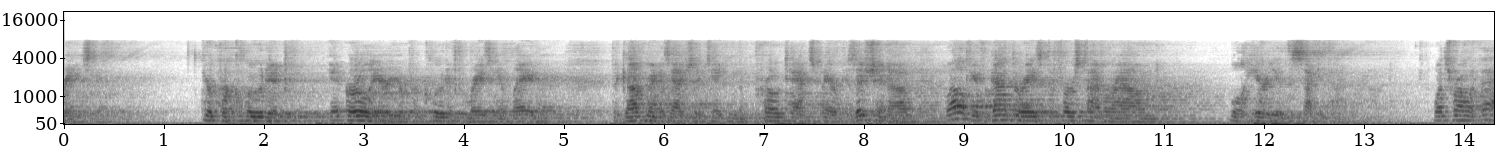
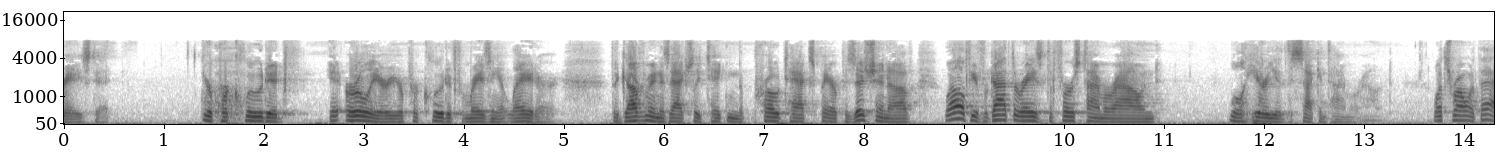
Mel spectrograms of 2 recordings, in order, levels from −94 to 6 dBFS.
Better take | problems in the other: second | room echo; dies away in 2.5 s

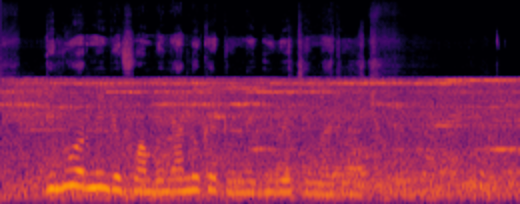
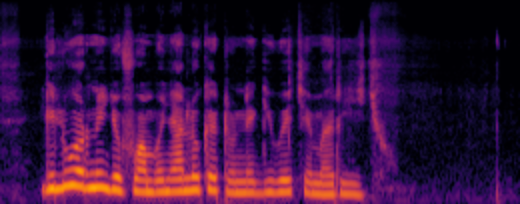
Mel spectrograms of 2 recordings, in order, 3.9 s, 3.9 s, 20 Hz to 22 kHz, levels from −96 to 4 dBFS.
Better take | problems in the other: second | background sound (Subway, metro, underground); 3 dB below the speech

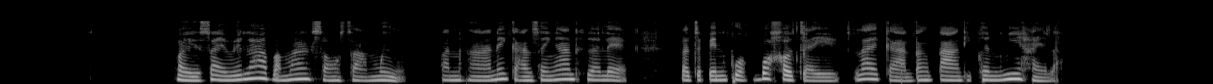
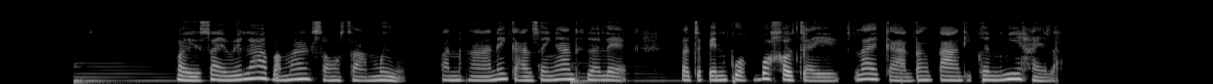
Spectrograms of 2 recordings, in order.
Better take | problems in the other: first | noise reduction (neural mask model RNNoise)

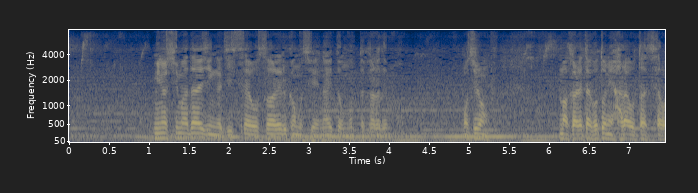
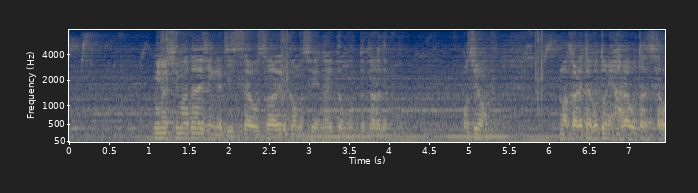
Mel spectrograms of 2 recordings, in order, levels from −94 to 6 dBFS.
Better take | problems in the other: first | background sound (Camera); 20 dB below the speech // room echo; dies away in 2.5 s

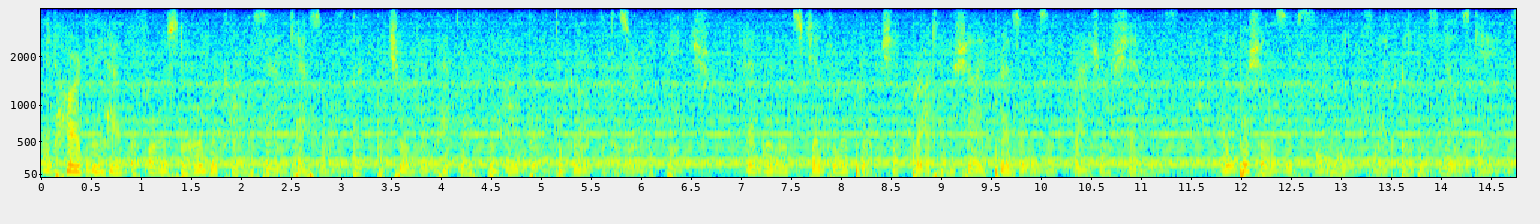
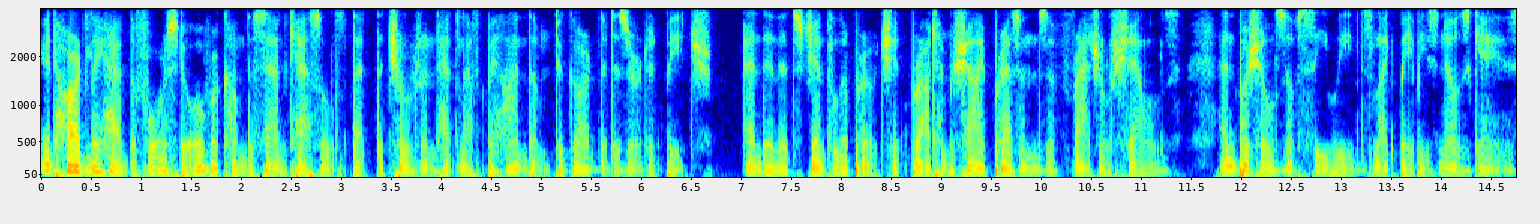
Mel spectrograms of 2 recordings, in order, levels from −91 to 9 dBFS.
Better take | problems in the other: second | background sound (Engine); 1 dB below the speech

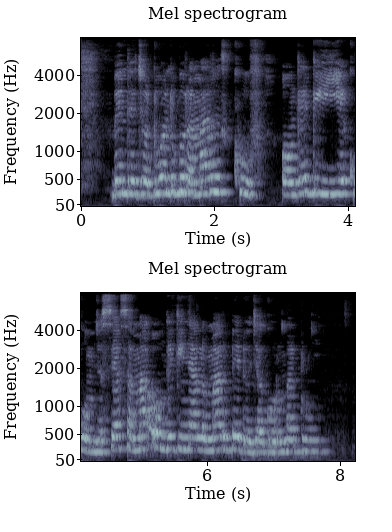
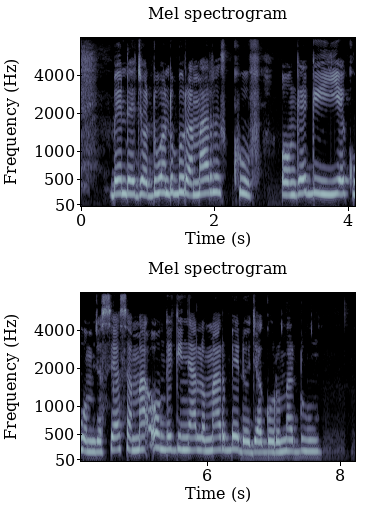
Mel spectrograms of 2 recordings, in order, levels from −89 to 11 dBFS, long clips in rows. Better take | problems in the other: second | room echo; dies away in 0.3 s

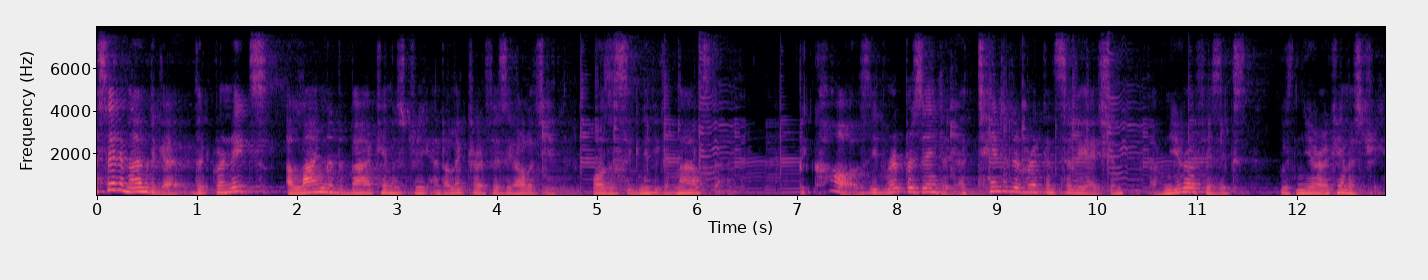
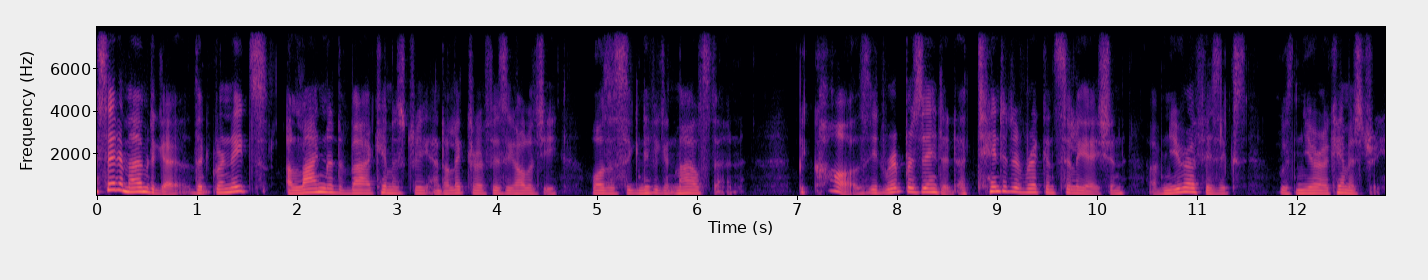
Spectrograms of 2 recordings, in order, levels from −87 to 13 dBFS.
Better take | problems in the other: second | background sound (Electric guitar); 16 dB below the speech // room echo; dies away in 2.3 s

